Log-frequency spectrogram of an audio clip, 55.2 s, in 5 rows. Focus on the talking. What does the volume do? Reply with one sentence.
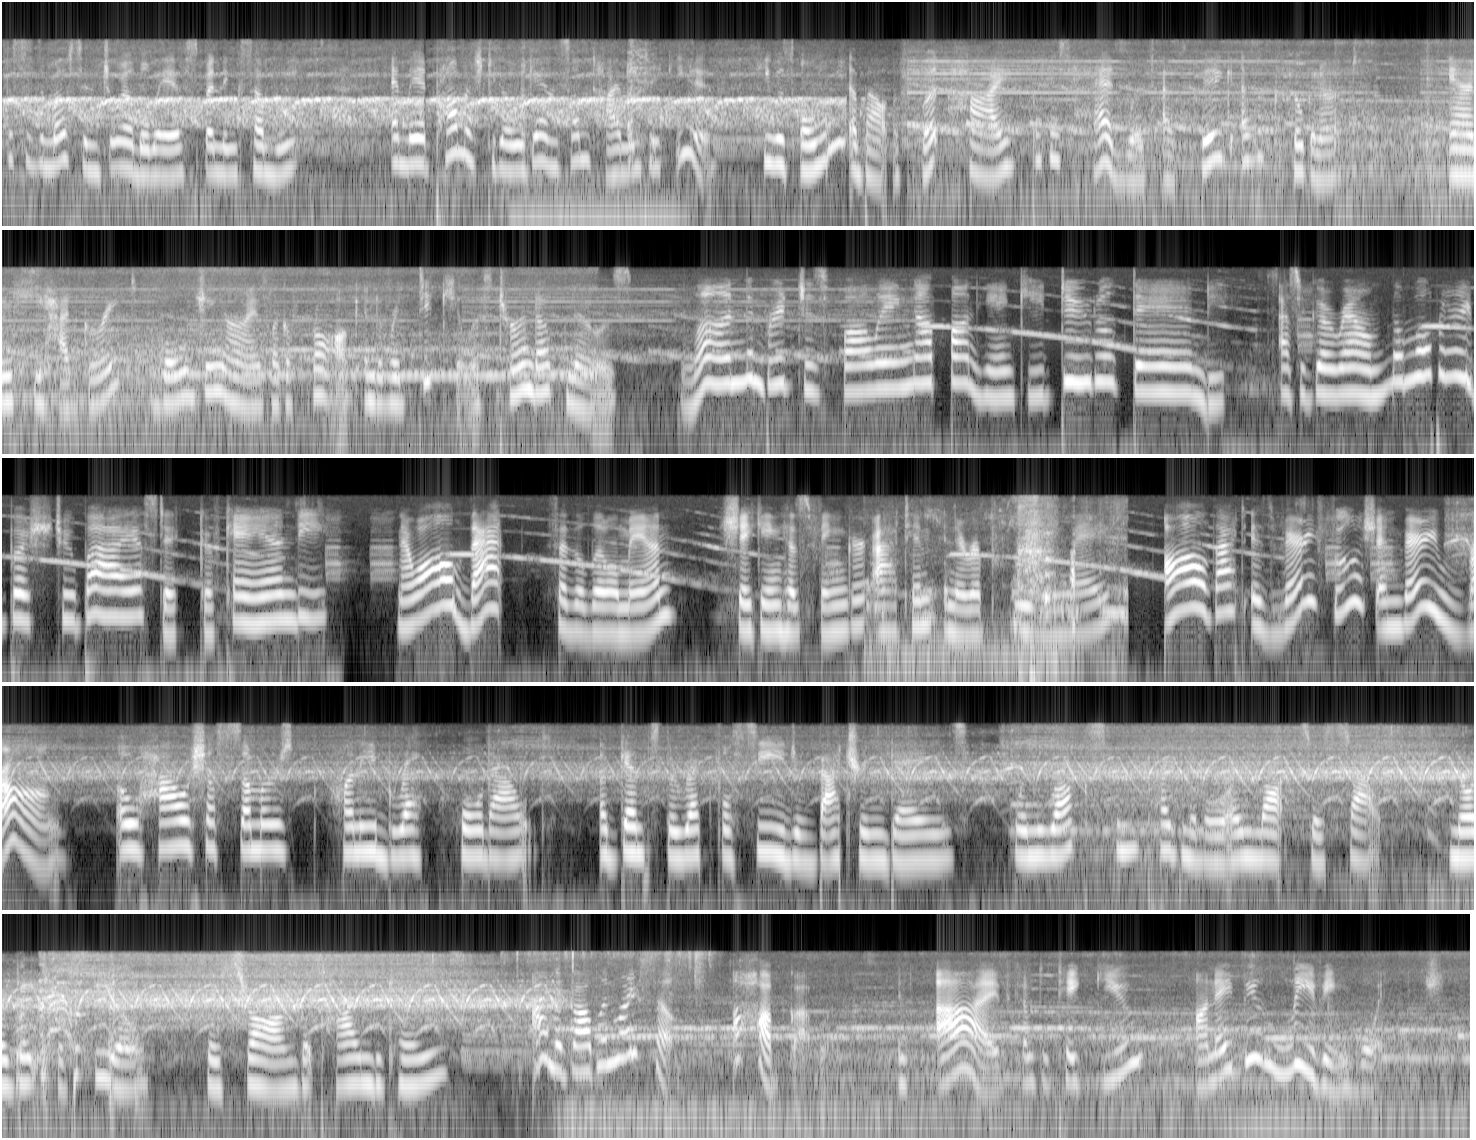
The loudness of the talking stays about the same.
